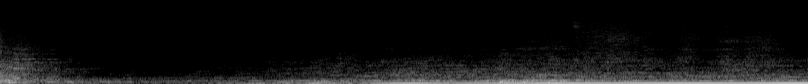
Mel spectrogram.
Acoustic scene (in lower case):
elevator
